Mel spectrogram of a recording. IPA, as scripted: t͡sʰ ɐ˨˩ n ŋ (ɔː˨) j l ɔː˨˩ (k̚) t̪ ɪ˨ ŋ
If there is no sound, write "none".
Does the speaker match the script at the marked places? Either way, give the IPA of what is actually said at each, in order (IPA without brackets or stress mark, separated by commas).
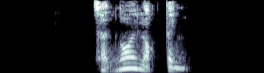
ɔː˥, k̚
